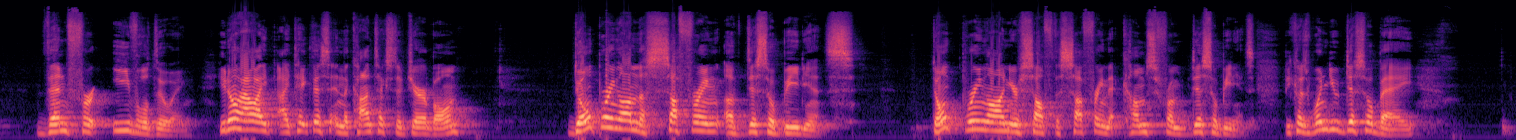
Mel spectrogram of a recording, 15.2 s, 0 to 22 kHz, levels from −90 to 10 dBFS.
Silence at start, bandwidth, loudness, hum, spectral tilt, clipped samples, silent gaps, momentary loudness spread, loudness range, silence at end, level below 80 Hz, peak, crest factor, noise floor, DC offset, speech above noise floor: 0.4 s; 16.5 kHz; -14 LUFS; none; -5 dB/octave; 0.1%; none; 12 LU; 4 LU; 1 s; -58 dBFS; 0 dBFS; 16 dB; -64 dBFS; under 0.1%; 50 dB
